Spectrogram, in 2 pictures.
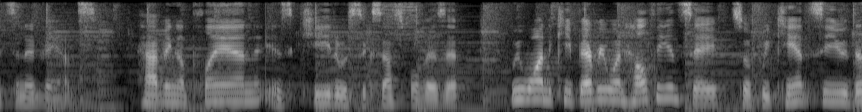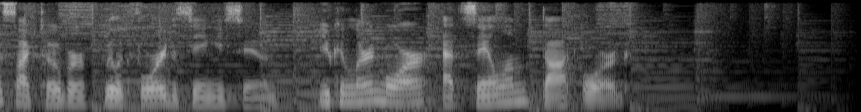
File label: halloween psa; salem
